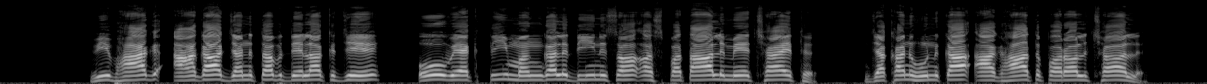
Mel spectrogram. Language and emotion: Maithili, neutral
